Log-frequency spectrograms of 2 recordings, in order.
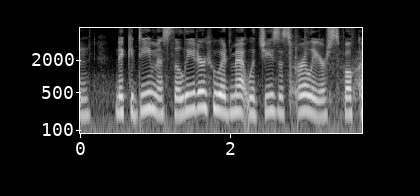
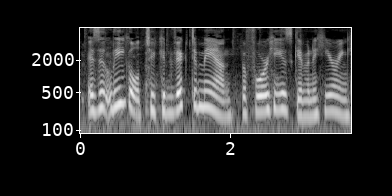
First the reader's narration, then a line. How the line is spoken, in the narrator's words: he asked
